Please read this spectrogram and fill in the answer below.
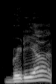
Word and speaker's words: Bridia: So it's B U R D I Y A, Bridia, it's pronounced. Bridia.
